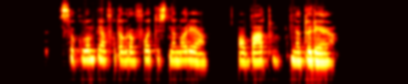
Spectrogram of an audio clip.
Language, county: Lithuanian, Vilnius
